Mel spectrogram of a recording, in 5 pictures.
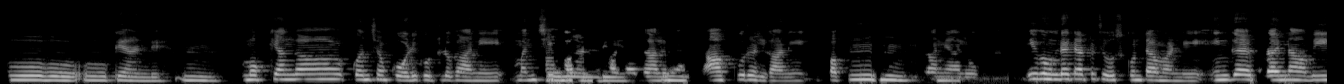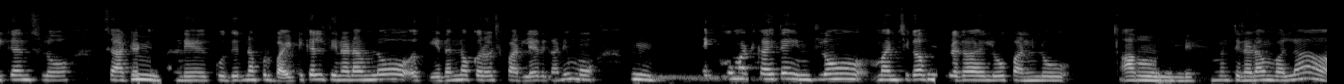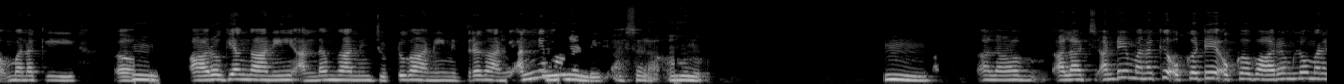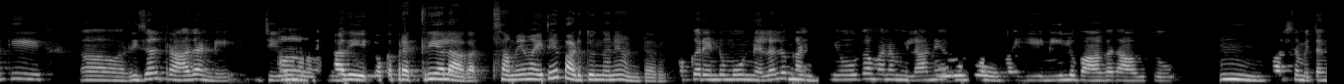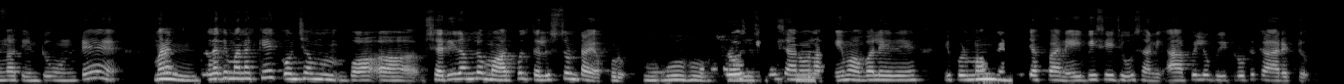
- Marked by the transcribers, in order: static; distorted speech; other background noise; in English: "వీక్‌ఎండ్స్‌లో సాటర్డే, సండే"; in English: "రిజల్ట్"; in English: "కంటిన్యూగా"; unintelligible speech; in English: "ఫ్రెండ్‌కి"; in English: "ఏబీసీ జూస్"
- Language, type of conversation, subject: Telugu, podcast, మంచి నిద్ర రావడానికి మీరు ఏ అలవాట్లు పాటిస్తారు?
